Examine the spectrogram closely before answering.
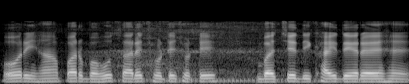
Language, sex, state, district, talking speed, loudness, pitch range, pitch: Hindi, male, Jharkhand, Deoghar, 175 wpm, -18 LUFS, 135-140 Hz, 135 Hz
